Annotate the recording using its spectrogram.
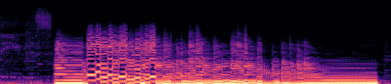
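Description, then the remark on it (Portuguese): A heavily distorted electric bass plays a quick, busy riff of shifting low notes, loud and upfront, ending on a sustained growling note before cutting off. “o …, o …, … e o …, que dizem ser de onde ele tirou a ideia da distorção no baixo dele.”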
